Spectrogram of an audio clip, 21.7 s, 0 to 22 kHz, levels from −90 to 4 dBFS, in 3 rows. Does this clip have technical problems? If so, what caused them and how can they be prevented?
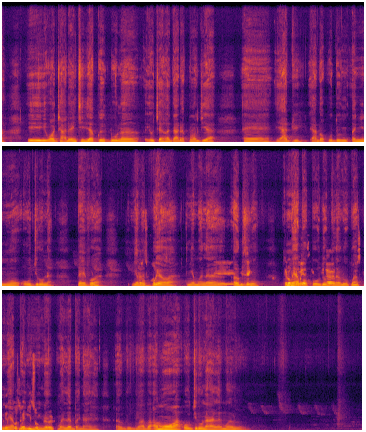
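Yes. There is faint echo leak at 0.06–0.54, 1.09–3.08, 4.28–4.79, 16.43–16.74 and 19.33–19.58 s: a copy of the speech trailing 306 ms behind, roughly 35–40 dB down. The cause is likely a far-end loudspeaker echo the canceller didn't fully remove. Unlike room reverb, it's a discrete repeat at a fixed delay. Better echo cancellation or a headset prevents it.

Speech is suppressed in double talk at 9.2–10.27 s and 11.44–15.73 s. The voice drops by up to about 25 dB in pieces, briefly in the first span and for about three seconds in the second. An echo canceller likely confused overlapping talk with echo. Unlike dropouts from packet loss, the gaps follow the overlap. Tuning the canceller's double-talk detection prevents it.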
